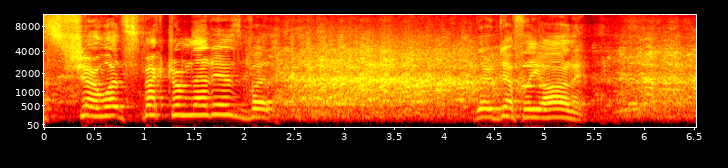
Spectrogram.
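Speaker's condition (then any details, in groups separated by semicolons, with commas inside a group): Cerebral palsy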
